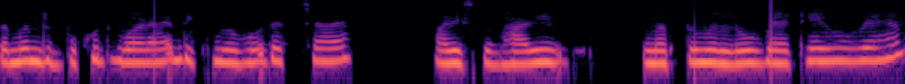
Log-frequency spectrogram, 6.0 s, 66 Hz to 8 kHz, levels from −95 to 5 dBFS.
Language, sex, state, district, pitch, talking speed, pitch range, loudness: Hindi, female, Bihar, Gopalganj, 235 Hz, 180 wpm, 225-255 Hz, -32 LUFS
